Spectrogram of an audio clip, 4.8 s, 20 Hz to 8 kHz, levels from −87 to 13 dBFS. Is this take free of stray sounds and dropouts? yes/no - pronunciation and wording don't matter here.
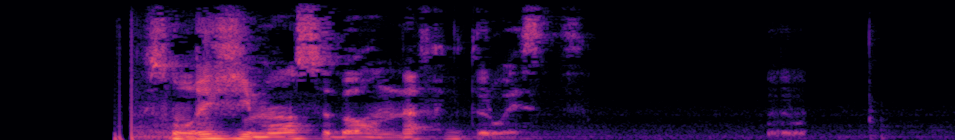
no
